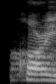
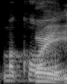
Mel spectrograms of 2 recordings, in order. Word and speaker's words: Macquarie: Macquarie University. Macquarie?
